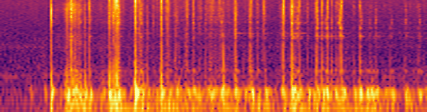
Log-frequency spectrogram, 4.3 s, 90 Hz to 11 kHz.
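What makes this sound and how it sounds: Long white nails scratch across the hollow domed steel mesh grille of a Blue Yeti microphone. The result is a dense, close scratching and tapping with sharp clicks over a steady low resonant hum near 200 Hz.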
